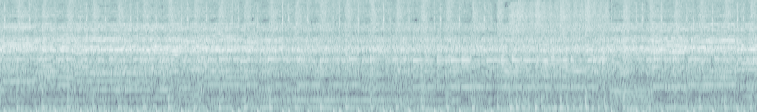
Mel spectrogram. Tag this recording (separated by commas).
Acoustic guitar, Music, Guitar, Musical instrument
